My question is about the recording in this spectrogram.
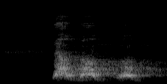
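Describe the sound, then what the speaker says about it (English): A dog barks in a quick burst of three or four loud, close barks, sharp and overlapping, cutting in suddenly after a faint steady tone. "The dog won't shut up."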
